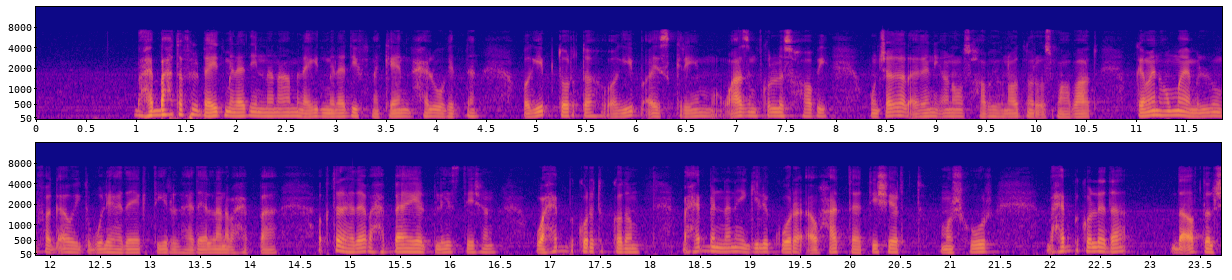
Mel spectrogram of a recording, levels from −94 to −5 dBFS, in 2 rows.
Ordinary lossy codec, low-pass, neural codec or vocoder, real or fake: AAC, 96 kbps; 7.2 kHz; none; real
